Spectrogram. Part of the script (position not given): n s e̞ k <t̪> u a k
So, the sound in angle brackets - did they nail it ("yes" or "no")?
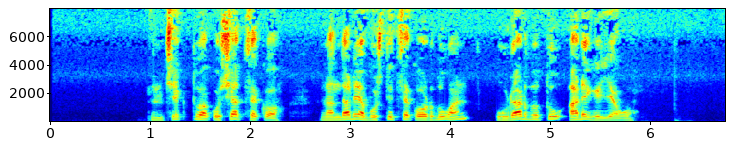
yes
